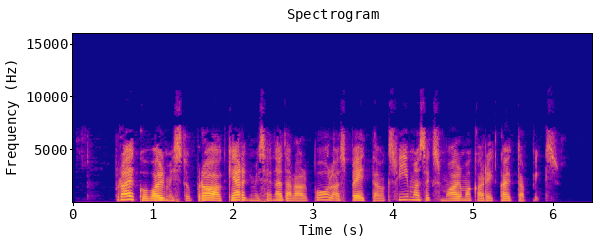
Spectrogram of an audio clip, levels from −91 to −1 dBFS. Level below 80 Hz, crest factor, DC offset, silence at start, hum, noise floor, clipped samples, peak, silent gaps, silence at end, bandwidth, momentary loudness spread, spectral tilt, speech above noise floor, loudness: -58 dBFS; 18 dB; under 0.1%; 0.55 s; none; -57 dBFS; under 0.1%; -2 dBFS; none; 0.45 s; 10 kHz; 13 LU; -4 dB/octave; 38 dB; -19 LUFS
